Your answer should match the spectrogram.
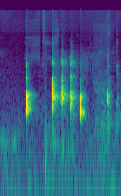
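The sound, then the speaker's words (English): A die, the wrong one, is rolled onto a table during a tabletop role-playing game. It clatters across the hard surface in a string of six sharp, hollow clicks, several bouncing in quick succession before a last lone tap, with no voices. “Whoops, wrong die.”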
